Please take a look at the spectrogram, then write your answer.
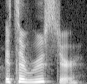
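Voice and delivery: loud, disbelieving repeat; incredulous. Real, not acted. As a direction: say it like you can't believe it. Incredulous repeat of rooster claim.

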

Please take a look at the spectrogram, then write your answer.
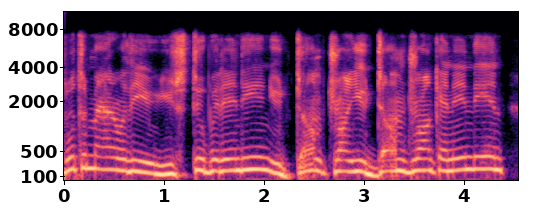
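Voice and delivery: high-pitched retold tirade, normal volume; mock screamed insults. Retelling a tirade after the car is rammed, mock screaming. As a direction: imitate an angry rant, pitched far up. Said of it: "Peter starts screaming".

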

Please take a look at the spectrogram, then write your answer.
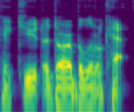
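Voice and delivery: ordinary talk, nothing marked

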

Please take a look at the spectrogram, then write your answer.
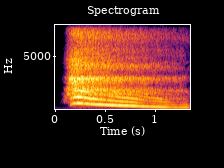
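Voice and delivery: loud high sigh falling down; dramatic sigh. Shown as a demonstration. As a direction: heave a big, noisy, falling sigh. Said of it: "When you breathe out".

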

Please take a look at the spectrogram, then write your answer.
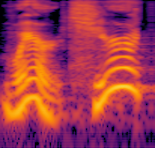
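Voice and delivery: "Here?" shot up very high in disbelief; incredulous. Acted. Husband stunned that she doesn't fit in. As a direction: sound floored by the idea.

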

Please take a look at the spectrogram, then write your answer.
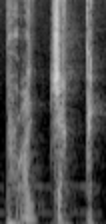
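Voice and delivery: fading whispered echo. Acted. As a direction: breathe it like a distant echo. Echoing the show name.

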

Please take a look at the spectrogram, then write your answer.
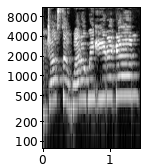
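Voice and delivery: high, quick, scatterbrained question; ditzy rambling question. Retold or imitated. To the border agent, rambling high and fast.

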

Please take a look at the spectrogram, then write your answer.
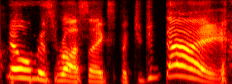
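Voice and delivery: smug villain line, slightly high; Bond villain. Retold or imitated. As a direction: savor it like a movie villain. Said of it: "sound like a Bond villain".

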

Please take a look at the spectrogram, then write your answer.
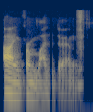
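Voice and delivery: low, slow London accent. Shown as a demonstration. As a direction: drop deep into a soft London accent. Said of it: "it gets, like, really cockney".

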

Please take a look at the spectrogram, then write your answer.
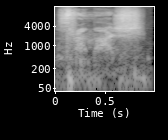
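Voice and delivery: very soft whispered French. Pretend. Guest keeps teasing with French, in a mock-French whisper. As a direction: breathe the French word out in a whisper.

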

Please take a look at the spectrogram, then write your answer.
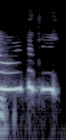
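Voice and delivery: high cooing pet voice; doggy voice. Pretend. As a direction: coo it like a pet. Joining the doggy voice bit.

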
